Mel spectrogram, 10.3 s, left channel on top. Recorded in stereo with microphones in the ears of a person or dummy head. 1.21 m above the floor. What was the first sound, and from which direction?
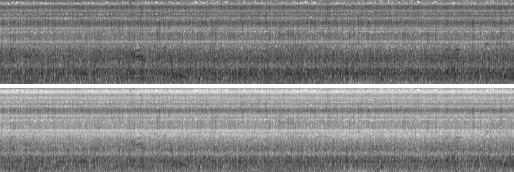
A machine running, 60° left (ahead or behind).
